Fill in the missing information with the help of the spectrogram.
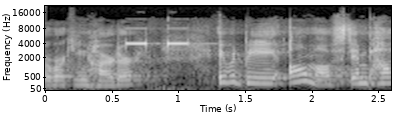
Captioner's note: timer beeps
